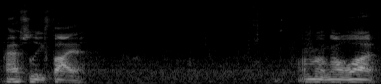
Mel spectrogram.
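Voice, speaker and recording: A man's voice: medium pitch, flat delivery, moderate pace, fairly bright tone. A man talking casually in a food vlog, hyping things up in repetitive slang. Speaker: mukbang vlogger. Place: at home. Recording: clearly noisy home recording.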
